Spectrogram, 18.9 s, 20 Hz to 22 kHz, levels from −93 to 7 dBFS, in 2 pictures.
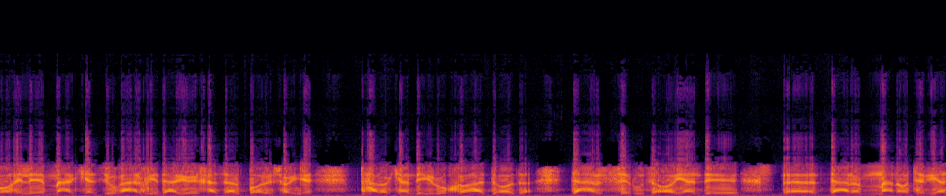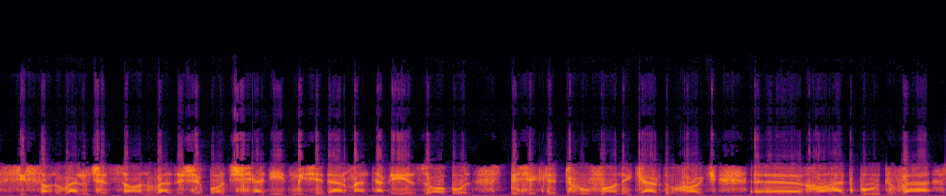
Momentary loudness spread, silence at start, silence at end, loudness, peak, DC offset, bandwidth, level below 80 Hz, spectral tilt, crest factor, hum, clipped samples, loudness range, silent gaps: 5 LU; 0 s; 0 s; -20 LUFS; -2 dBFS; under 0.1%; 14.5 kHz; -50 dBFS; -2 dB/octave; 18 dB; none; under 0.1%; 2 LU; none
